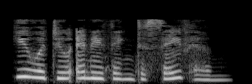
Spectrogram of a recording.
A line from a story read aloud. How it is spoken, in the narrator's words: said Kaylee, her voice thin and as sweet as the bell's ring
